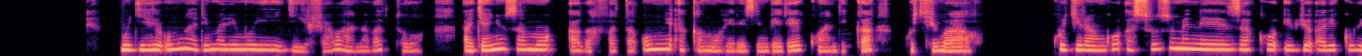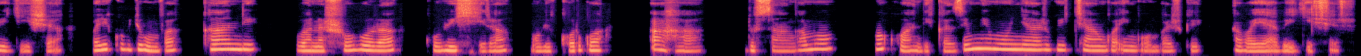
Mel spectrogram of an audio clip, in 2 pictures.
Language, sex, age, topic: Kinyarwanda, female, 36-49, education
